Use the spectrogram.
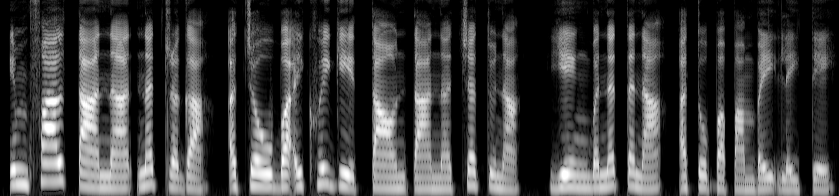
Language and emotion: Manipuri, neutral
